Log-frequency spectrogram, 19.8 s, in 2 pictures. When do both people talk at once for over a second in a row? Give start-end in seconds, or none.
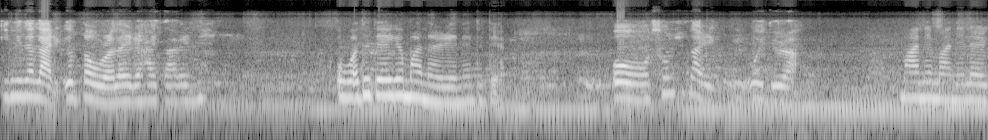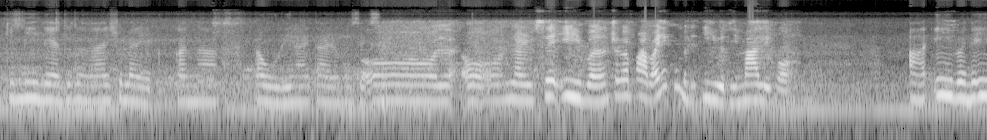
none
